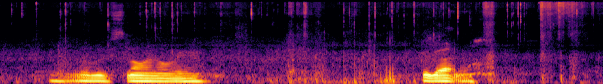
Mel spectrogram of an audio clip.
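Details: Sleepy resting miniature donkey snoring in a barn: low, droning, tonal snores in about three bursts over light rain pattering on a metal roof.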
